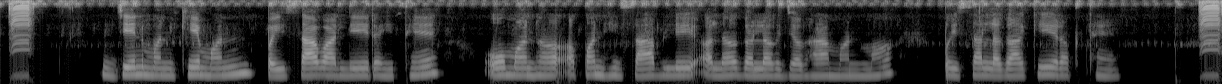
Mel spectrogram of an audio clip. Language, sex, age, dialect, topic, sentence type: Chhattisgarhi, female, 56-60, Eastern, banking, statement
